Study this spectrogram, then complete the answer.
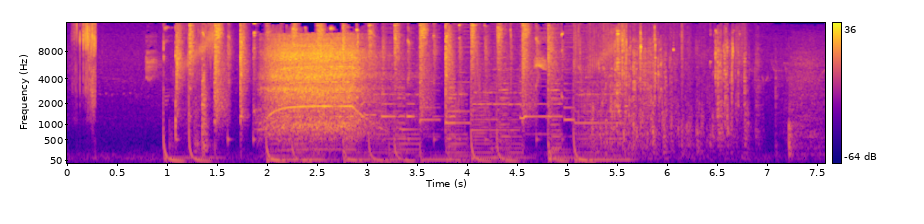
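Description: A hair dryer blows with a loud whirring rush.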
